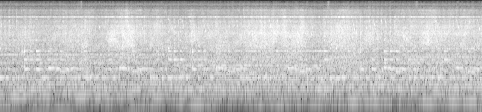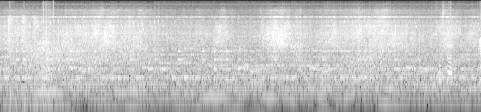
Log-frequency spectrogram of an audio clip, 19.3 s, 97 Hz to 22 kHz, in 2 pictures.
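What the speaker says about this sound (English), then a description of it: "Choppers like the Cheetah and the Mi-17 serve as air buses on this roadless ice track" Military helicopters such as the Cheetah and Mi-17 flying over the Siachen glacier, a steady continuous rotor and engine drone throughout, with speech over it.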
